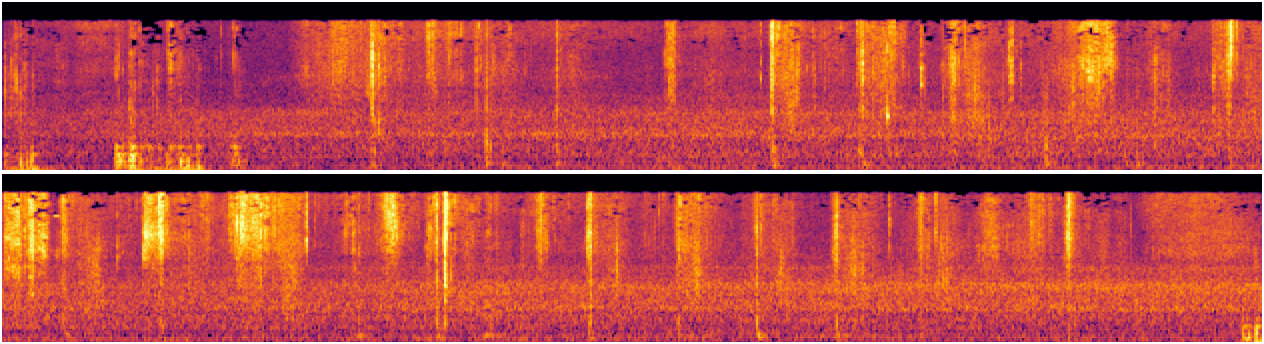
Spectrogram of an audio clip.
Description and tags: Footsteps on forest way
gravel, walking, steps, ground, footstep, footsteps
